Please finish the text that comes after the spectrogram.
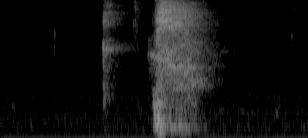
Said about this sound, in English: So, bless you.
